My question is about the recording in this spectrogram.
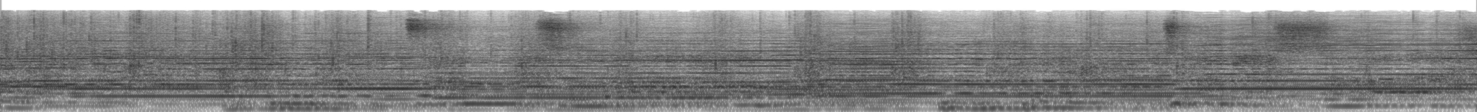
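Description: Live band playing loud amplified music, with violin and electric bass under sustained held notes and a few brief cymbal-like splashes.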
